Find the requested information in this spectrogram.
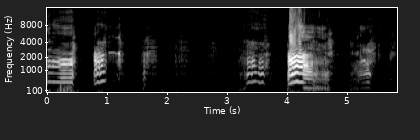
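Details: Staffordshire Bull Terrier named Charlie swinging on a rope, giving short harmonic whining growls in separate bursts, the loudest a strained, wavering whine near the end, with quiet pauses between.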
